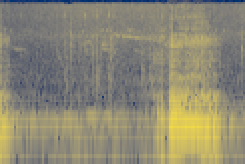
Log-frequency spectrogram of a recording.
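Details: Leopard voice at night: faint low rumbling background, then one loud, deep, rasping roar of under a second that fades out at the close.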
